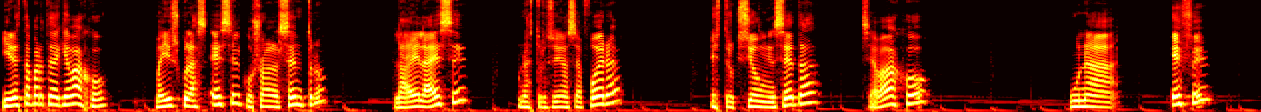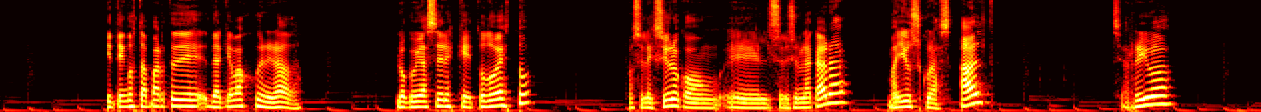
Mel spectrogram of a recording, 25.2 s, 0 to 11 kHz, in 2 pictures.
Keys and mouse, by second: 1.0 right click, 9.5-12.0 middle drag, 12.7 f, 13.3-15.0 middle drag, 15.1 shift+middle click, 17.0-18.3 right drag, 18.3-19.5 drag, 19.5-21.9 right drag, 22.2 alt+shift+right click, 22.4 alt+shift+right click, 23.6-24.9 drag.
